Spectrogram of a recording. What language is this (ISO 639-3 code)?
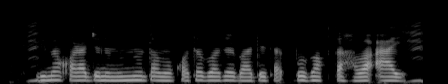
ben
